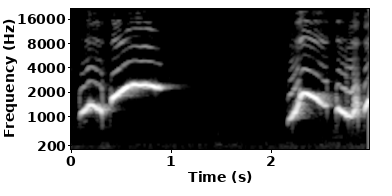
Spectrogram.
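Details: Lure phrases of a white-rumped shama aimed at young birds: two smooth, rising whistles, a second of silence, then another rising slur followed by a wavering whistled note.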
